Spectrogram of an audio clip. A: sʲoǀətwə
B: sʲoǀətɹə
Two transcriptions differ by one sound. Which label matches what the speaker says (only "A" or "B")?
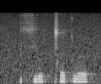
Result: A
